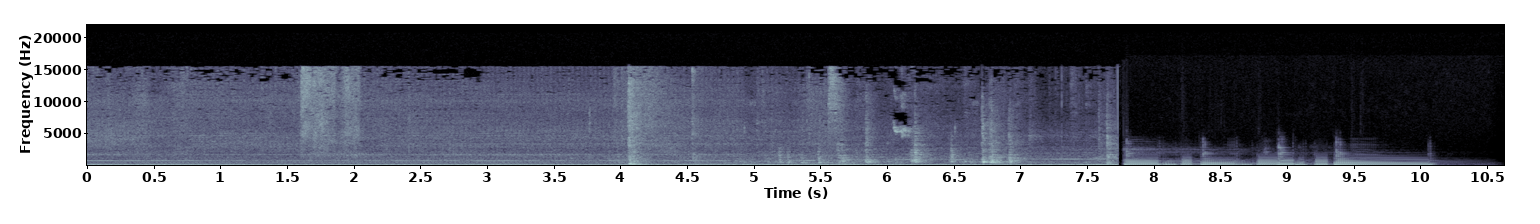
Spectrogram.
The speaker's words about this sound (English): I've now got to tell my girlfriend that I'm safe on the bus.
